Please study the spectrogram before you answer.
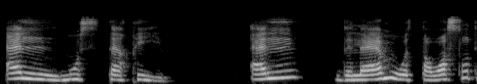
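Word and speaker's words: المستقيم: So I give it tawassut time and I pronounce the lam because the spoon on the top, or this is Lam Qamariya and we're supposed to pronounce it clear.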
